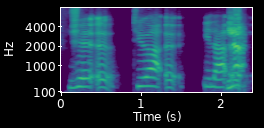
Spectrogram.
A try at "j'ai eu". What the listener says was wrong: Là. On prononce pas comme ça. C'est U.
